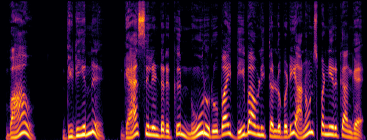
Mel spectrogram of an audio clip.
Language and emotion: Tamil, surprised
